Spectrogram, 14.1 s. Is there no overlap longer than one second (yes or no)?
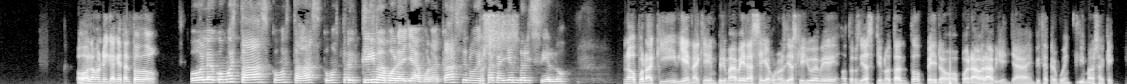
yes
